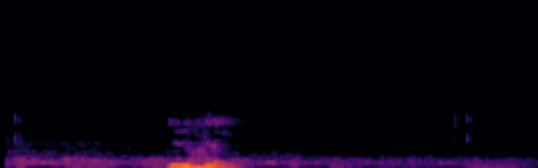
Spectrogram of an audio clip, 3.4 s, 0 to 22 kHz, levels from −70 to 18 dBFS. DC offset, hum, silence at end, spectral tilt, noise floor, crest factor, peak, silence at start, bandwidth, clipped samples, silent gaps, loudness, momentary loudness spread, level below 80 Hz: under 0.1%; none; 1.85 s; -9 dB/octave; -49 dBFS; 20 dB; -2 dBFS; 0.1 s; 7.2 kHz; under 0.1%; none; -16 LUFS; 26 LU; -60 dBFS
